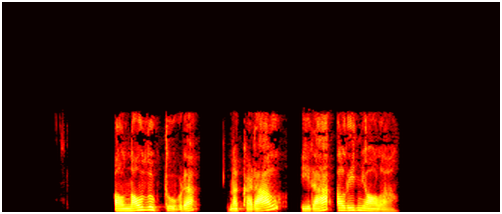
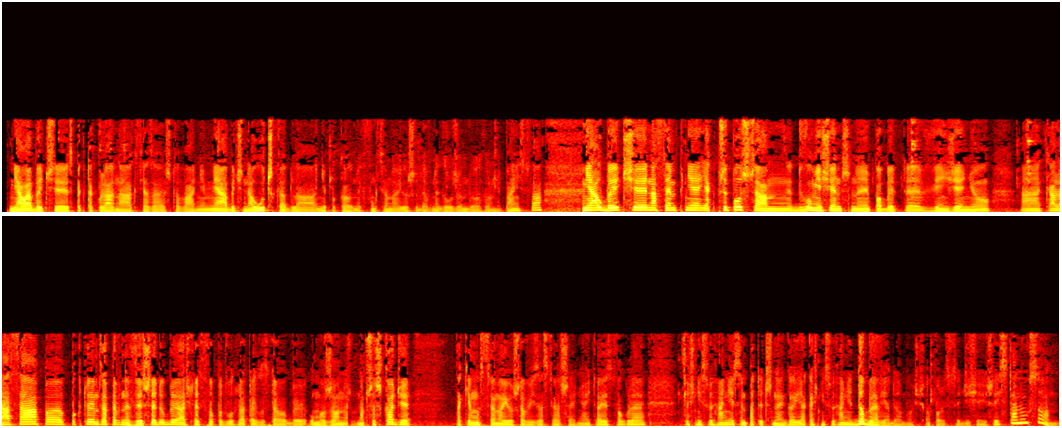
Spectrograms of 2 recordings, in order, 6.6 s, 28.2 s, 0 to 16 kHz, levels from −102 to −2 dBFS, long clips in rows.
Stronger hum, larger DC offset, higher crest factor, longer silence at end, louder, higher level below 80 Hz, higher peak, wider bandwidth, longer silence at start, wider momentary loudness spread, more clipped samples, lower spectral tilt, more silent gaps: neither; neither; about the same, 20 dB vs 20 dB; first, 1.4 s vs 0 s; first, -19 LUFS vs -24 LUFS; second, -66 dBFS vs -48 dBFS; about the same, -2 dBFS vs -4 dBFS; about the same, 8 kHz vs 7.4 kHz; first, 1.5 s vs 0.1 s; second, 12 LU vs 16 LU; neither; about the same, -6 dB/octave vs -5.5 dB/octave; first, 2.66-2.94 s, 3.81-3.97 s vs none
